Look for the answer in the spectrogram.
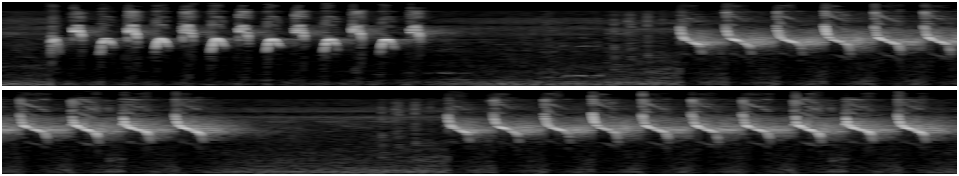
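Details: Gacor ngebren song of the ciblek semi (bar-winged prinia): three long bursts of rapid, high, downward-sweeping chirps, about four per second, with brief pauses between the bursts.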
